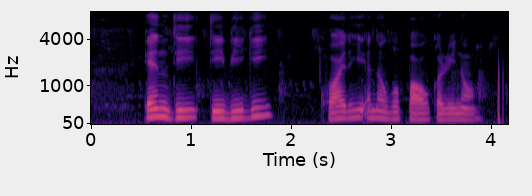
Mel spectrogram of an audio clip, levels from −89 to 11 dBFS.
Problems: none marked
